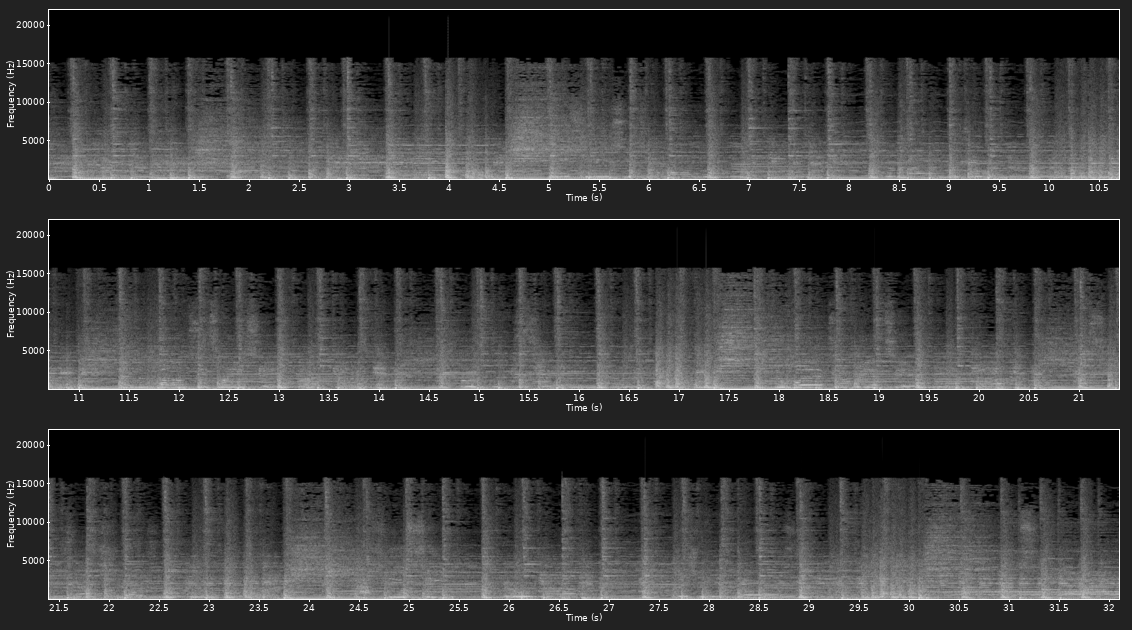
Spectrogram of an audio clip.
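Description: Live garage-rock band playing: electric guitar over a steadily beating drum kit, with snare and bass drum.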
